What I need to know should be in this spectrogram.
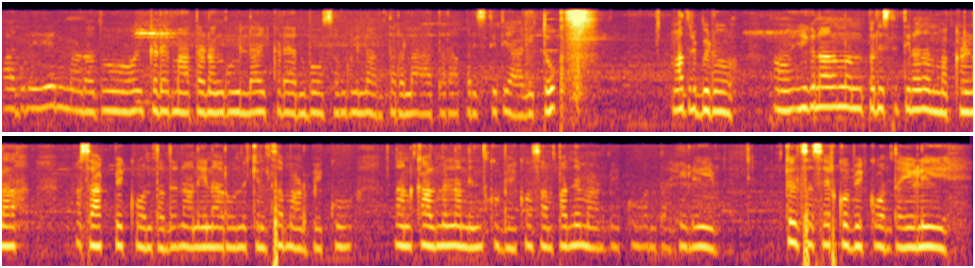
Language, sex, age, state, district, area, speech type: Kannada, female, 30-45, Karnataka, Chamarajanagar, rural, spontaneous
